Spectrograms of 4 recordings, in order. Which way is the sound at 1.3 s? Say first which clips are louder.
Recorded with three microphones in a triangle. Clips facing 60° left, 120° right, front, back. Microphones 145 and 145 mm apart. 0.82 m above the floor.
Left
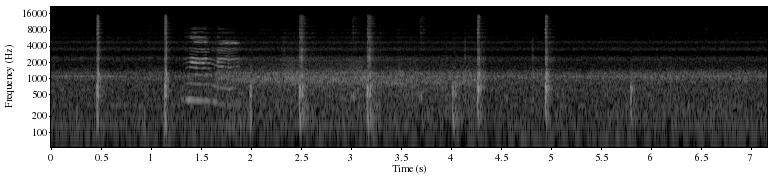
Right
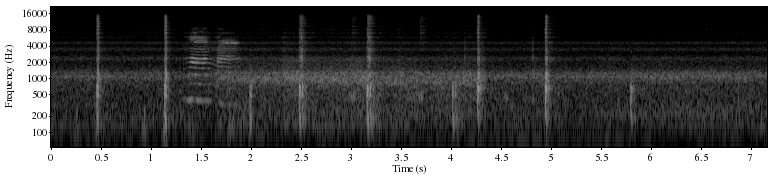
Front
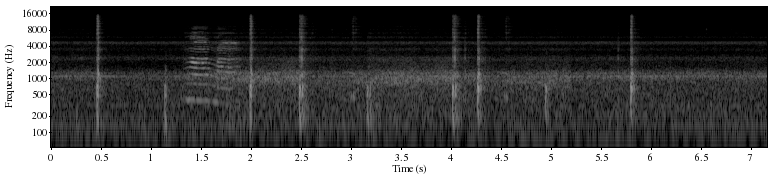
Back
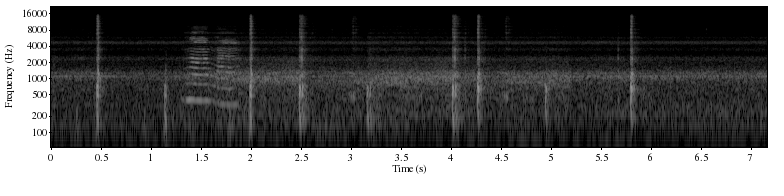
Left 5 dB, back 3 dB; 95° left.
